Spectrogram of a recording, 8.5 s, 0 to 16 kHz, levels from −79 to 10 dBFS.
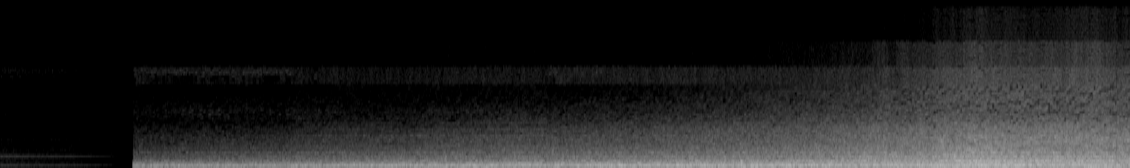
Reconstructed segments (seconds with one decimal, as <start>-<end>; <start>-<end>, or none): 2.2-4.1; 6.7-8.5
